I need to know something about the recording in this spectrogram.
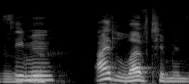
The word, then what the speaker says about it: Simu: Simu.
